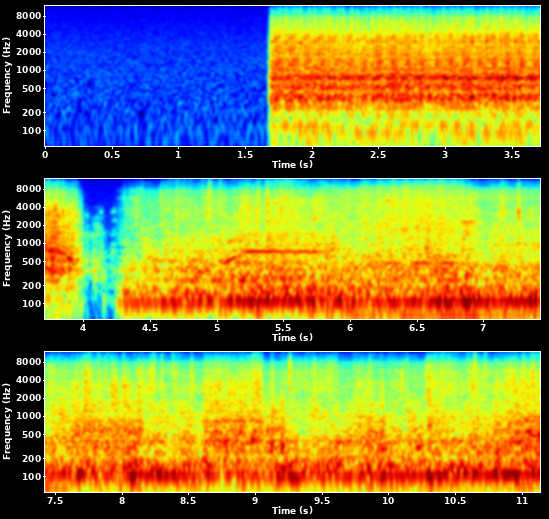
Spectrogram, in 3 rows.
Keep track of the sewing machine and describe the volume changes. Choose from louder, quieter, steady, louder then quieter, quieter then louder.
quieter.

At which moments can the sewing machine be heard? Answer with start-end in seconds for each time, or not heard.
1.6-11.0.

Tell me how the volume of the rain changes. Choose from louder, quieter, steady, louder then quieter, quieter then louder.
steady.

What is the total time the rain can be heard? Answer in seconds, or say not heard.
7 s.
